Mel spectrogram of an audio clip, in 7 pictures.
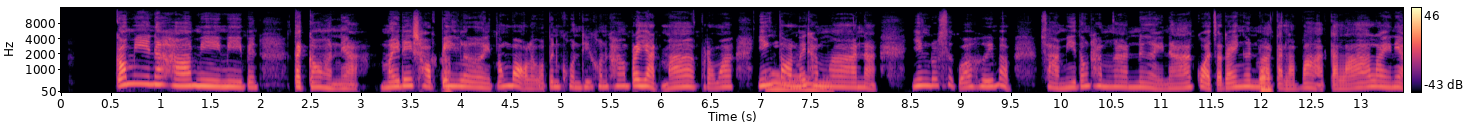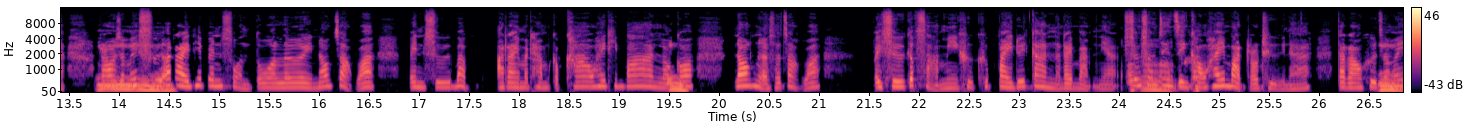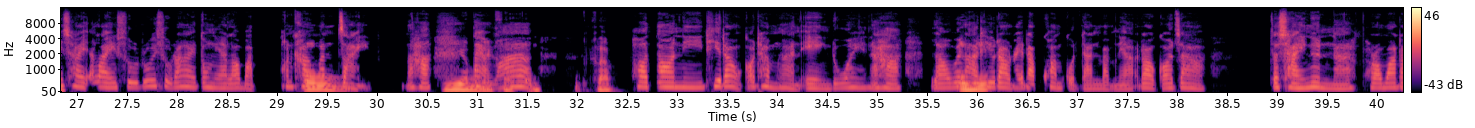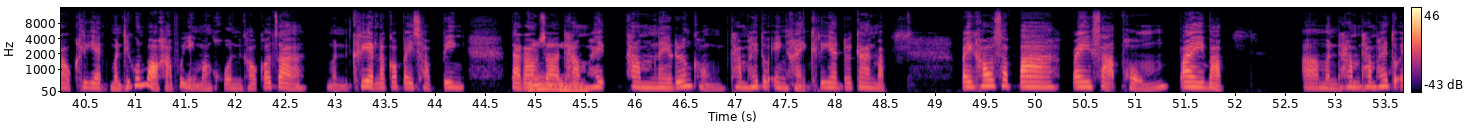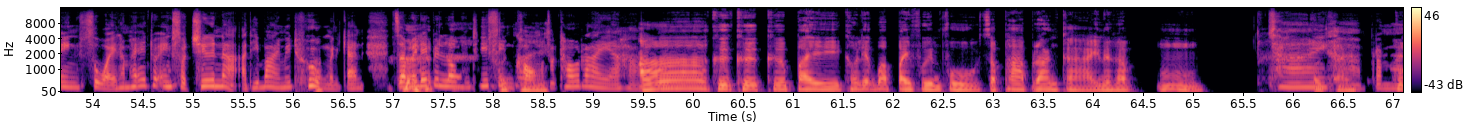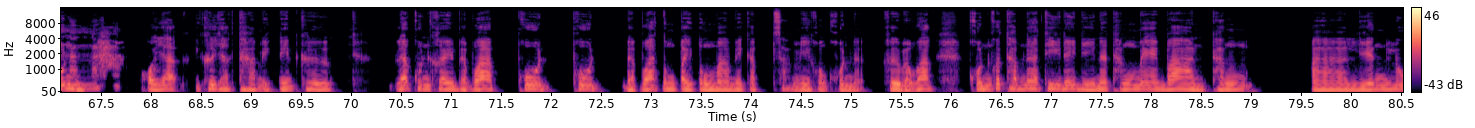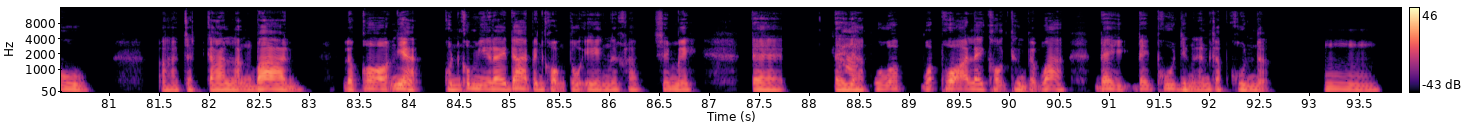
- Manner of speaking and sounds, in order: other background noise; tsk; laughing while speaking: "ถูก"; laugh; anticipating: "คุณ !"; tsk
- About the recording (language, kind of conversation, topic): Thai, advice, ฉันจะรับมือกับแรงกดดันจากคนรอบข้างให้ใช้เงิน และการเปรียบเทียบตัวเองกับผู้อื่นได้อย่างไร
